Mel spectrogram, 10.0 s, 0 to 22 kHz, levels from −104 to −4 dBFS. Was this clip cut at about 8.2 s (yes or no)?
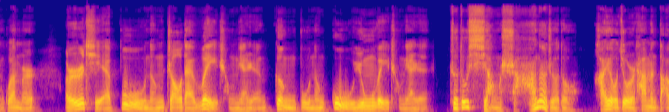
no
